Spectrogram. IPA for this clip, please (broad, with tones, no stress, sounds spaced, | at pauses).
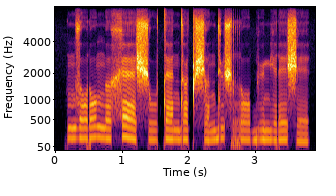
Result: n z o˧ ɾ o˦ ŋ ə˧ x ɛ˦˨ ʃ u˨ t ɛ˧ n d œ˧ t ʃ ə˨ n d y˦ ʃ r o˧ b y˧ mʲ e˧ ɾ e˦ ʃ e˨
